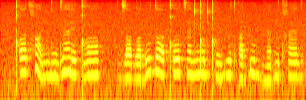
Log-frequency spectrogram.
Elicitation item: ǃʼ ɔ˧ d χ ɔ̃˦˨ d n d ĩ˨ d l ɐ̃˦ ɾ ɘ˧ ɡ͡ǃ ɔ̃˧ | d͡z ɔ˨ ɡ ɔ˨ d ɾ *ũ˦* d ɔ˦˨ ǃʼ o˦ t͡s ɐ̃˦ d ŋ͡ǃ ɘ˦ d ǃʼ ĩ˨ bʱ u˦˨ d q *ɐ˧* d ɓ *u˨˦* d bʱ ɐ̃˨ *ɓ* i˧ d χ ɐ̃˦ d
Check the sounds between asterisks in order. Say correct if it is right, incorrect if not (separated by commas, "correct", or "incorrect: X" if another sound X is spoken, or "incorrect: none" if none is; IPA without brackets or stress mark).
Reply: incorrect: u˦, incorrect: ɐ˨, incorrect: u˦, correct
